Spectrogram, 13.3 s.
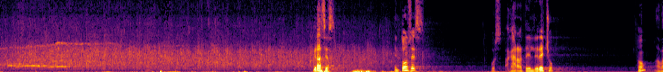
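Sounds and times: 
audience applause: 0.0s - 8.4s
speech: 6.2s - 7.2s, 7.9s - 8.6s, 9.8s - 11.2s, 12.8s - 13.2s.

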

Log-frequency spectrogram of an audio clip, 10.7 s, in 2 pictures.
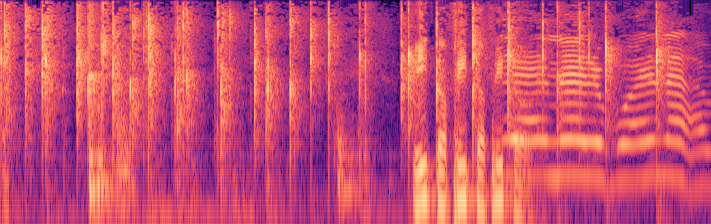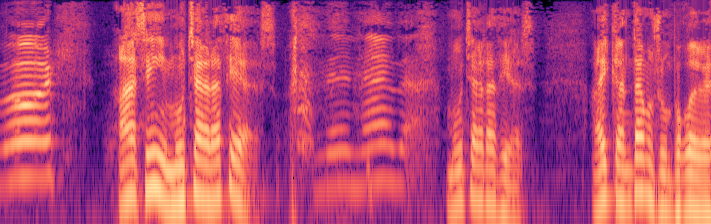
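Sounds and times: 
small group clapping: 0.0s - 5.3s
speech: 3.1s - 4.3s, 5.0s - 10.6s.

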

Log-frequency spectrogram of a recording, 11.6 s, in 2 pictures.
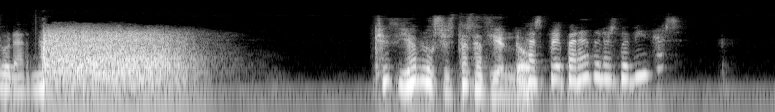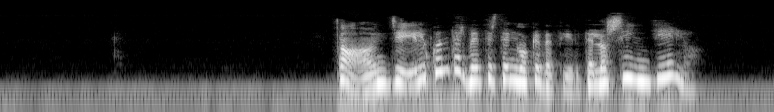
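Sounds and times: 
speech: 0.0s - 1.0s, 2.8s - 5.4s, 8.4s - 11.2s
pistol firing blank cartridges: 0.3s - 1.8s.

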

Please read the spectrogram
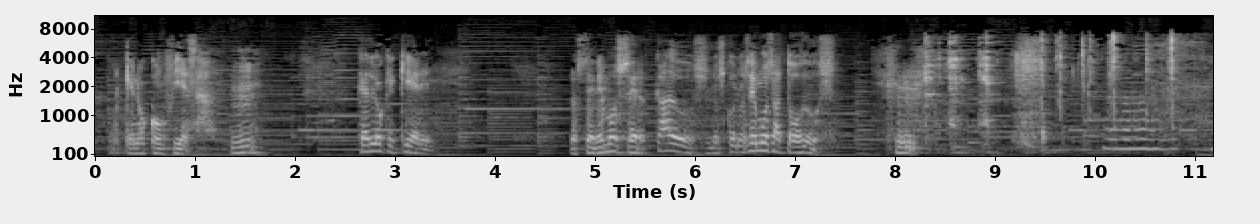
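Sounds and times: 
speech: 0.2s - 1.8s, 2.6s - 3.5s, 4.7s - 8.7s, 10.1s - 11.1s
knife clinking against dishes: 8.3s - 10.0s.

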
